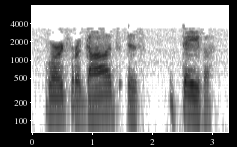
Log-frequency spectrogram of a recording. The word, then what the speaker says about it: deva: way okay the word for a god is deva deva and the o is pronounced like o the word meaning he is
